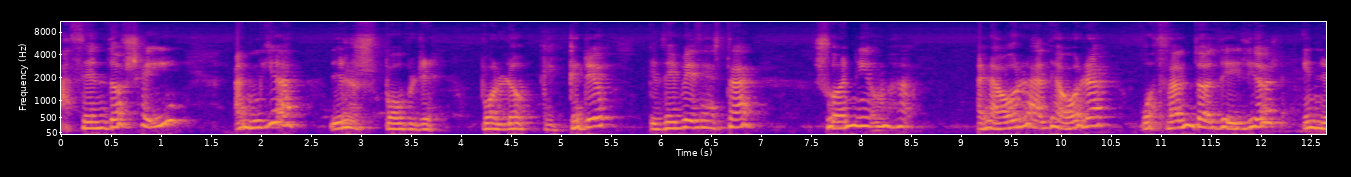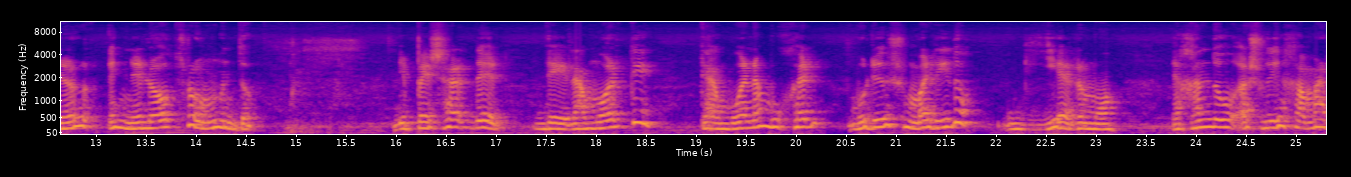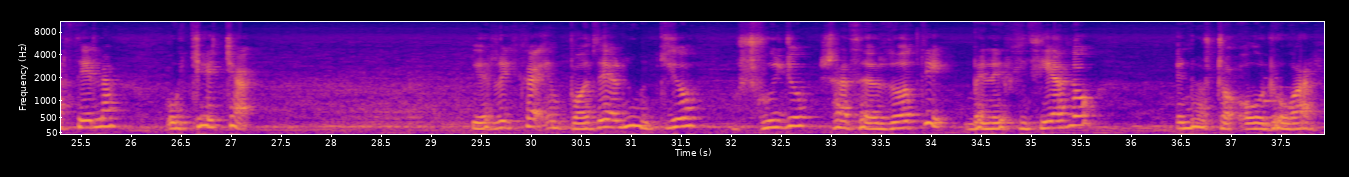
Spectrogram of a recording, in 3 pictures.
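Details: Spanish-speaking adult with aphasia, a member of an aphasia support association, reading a literary text aloud in Spanish in a prerecorded reading; aphasia.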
